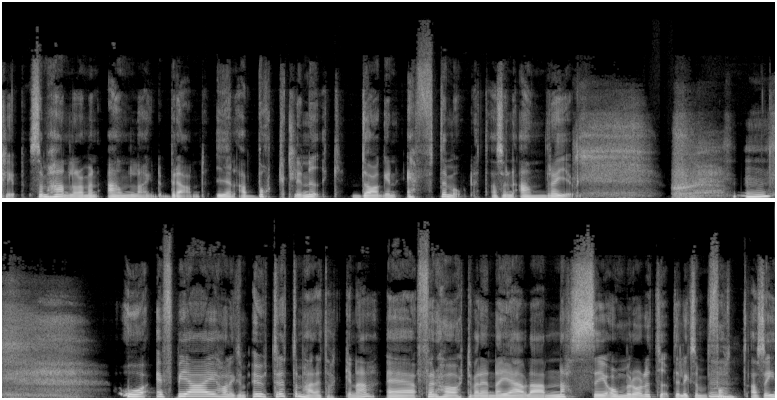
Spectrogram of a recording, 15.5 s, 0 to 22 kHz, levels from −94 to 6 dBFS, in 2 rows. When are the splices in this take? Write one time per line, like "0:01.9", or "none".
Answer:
0:11.9
0:14.4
